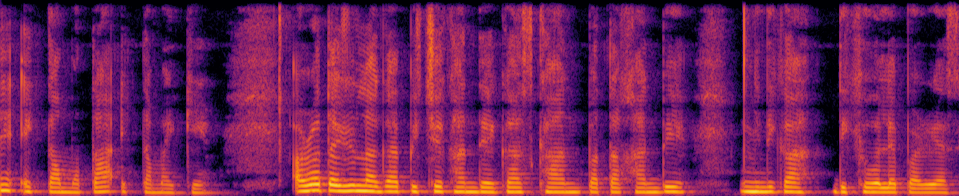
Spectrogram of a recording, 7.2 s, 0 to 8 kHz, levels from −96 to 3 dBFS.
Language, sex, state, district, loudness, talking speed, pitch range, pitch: Nagamese, female, Nagaland, Kohima, -18 LUFS, 160 wpm, 180-200 Hz, 185 Hz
